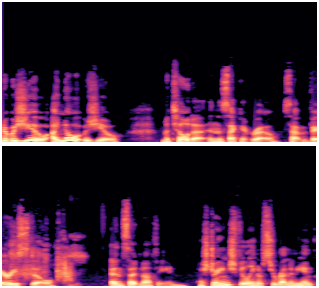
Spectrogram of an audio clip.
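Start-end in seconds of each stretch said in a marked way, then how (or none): 0.0-1.5 loud, high accusing roar; roared accusation. A narrator's reading. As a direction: pin the blame on her, furious. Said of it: "she roared".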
